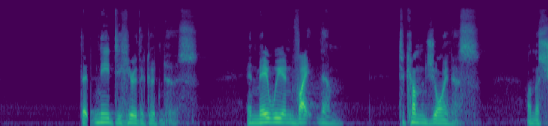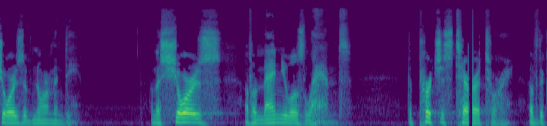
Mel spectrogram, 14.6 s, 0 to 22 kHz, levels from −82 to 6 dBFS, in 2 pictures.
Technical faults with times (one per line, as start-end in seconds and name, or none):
1.16-1.21 gap at a join of encoded pieces
13.55-13.61 gap at a join of encoded pieces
